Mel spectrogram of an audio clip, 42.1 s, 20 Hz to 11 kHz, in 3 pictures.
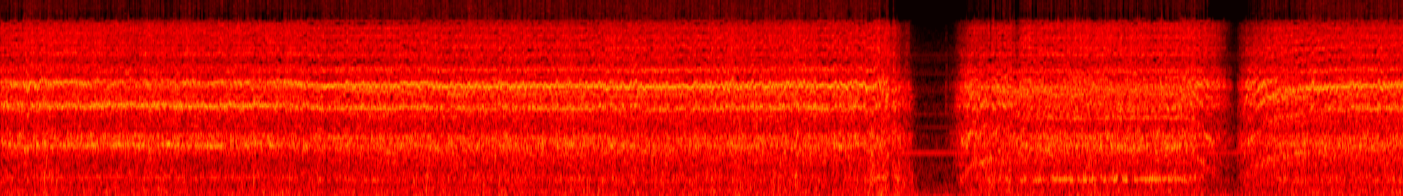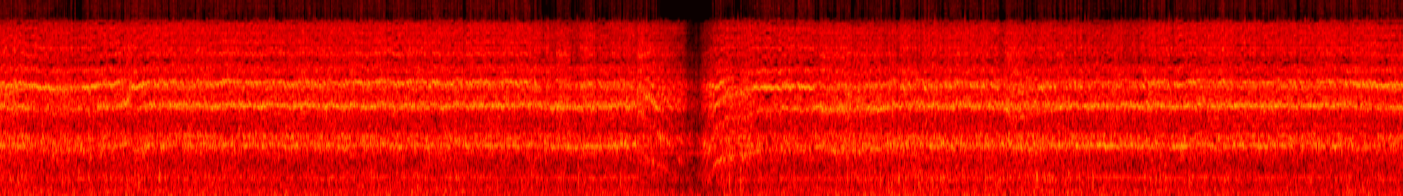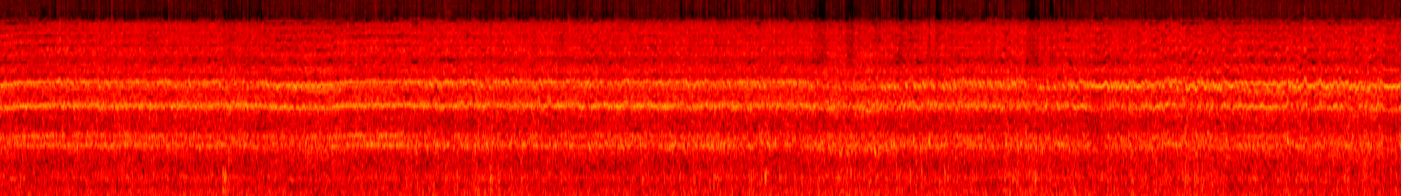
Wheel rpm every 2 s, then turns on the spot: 230, 230, 210, 210, 130, 180, 160, 220, 230, 230, 130, 220, 230, 230, 230, 220, 230, 230, 230, 220, 210.
none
